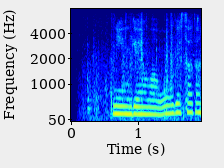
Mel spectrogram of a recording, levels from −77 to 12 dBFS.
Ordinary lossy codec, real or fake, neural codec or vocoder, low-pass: none; real; none; 7.2 kHz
